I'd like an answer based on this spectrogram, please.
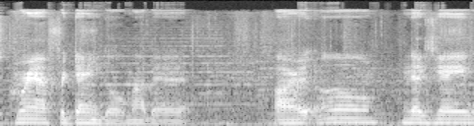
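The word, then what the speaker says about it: Grim Fandango: I think I said again, the name wrong. It's Grand Fandango, my bad.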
